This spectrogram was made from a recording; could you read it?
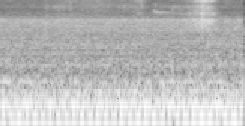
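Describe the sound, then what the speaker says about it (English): An old Chevy truck idling close up, a low rhythmic rumbling engine with a steady pulsing beat and a faint higher hiss, no talking. "Anybody owns a Chevy know what that noise is?"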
